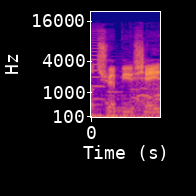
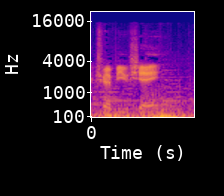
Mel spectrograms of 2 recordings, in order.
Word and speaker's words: trebuchet: teacher that used to call trebuchet truet truet and like like seriously would like it wasn't like a it wasn't a mispronunciation the sun it's not it wasn't a mispronunciation for the sake of Comedy it was just they were mispronouncing it and they a [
